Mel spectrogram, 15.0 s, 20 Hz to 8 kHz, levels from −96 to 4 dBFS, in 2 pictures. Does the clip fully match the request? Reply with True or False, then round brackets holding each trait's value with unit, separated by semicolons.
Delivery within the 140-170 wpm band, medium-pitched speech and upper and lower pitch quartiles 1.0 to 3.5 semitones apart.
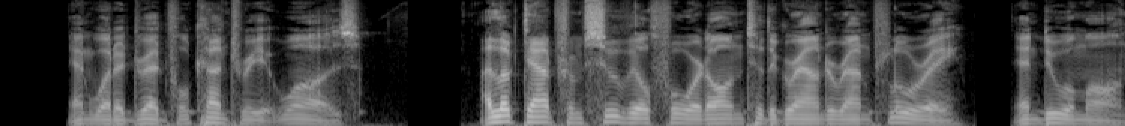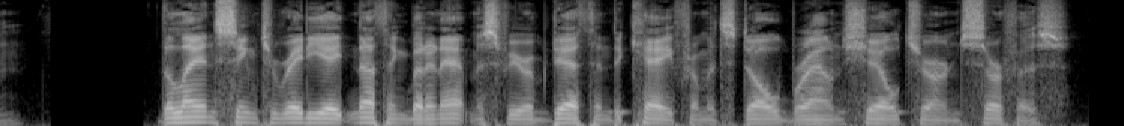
False (165 wpm; 100 Hz; 2.9 semitones)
